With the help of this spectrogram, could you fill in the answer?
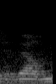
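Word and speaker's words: Havell: I pronounce it Havel. Most Audubon scholars pronounce it Havel. There's descendants of the Havel family who pronounce it Havel. And you might hear that pronunciation. It's never, ever Havel. There's a well-known Audubon biographer who shall go unnamed who goes around saying Havel. And that's just wrong. It's either Havel or Havel.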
